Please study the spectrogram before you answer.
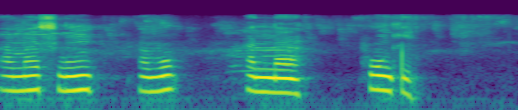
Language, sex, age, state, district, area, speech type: Manipuri, female, 45-60, Manipur, Churachandpur, urban, read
